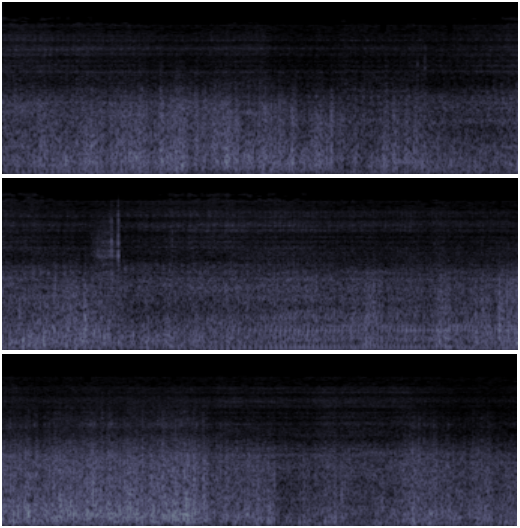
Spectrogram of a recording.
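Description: Wind buffeting the microphone on a moving BMW touring motorcycle, with the bike's engine running underneath; the engine hum comes through more clearly a little past the middle.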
